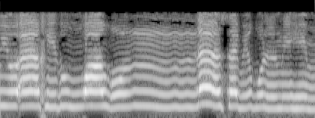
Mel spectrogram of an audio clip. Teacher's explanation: في هذه الآية قلنا يؤاخذ بالقصر قولا واحدا، فحكم كلمة يؤاخذ هو القصر قولا واحدا، يعني حركتين فقط وصلا ووقفا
